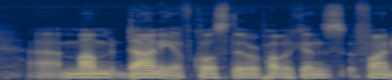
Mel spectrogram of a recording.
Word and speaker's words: Mamdani: The Democratic nominee uh for the New York mayoral race is a gentleman called Zaharan Mamani. Mam Dani. Of course, the Republicans find a way to uh always mispronounce his name.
